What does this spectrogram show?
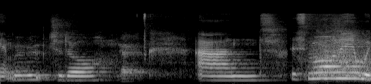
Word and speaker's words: Mooloolaba: Mooloolaba.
